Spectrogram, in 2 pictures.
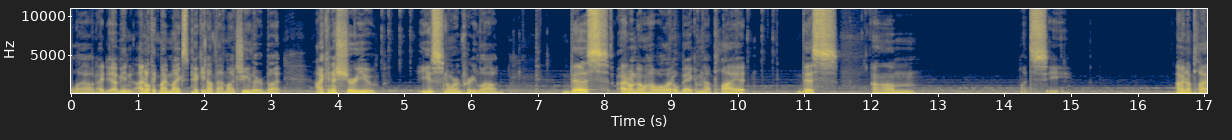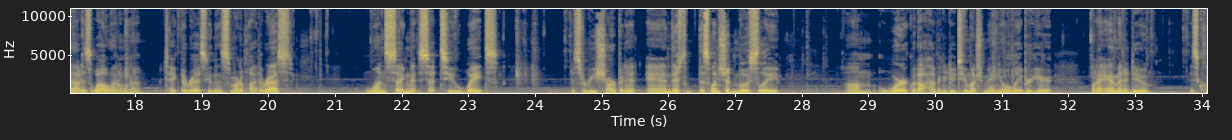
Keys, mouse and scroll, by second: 0.1 middle click, 2.3 click, 2.6 click, 3.2 middle click, 4.7 click, 5.6 middle click, 6.6 middle click, 9.0 click, 10.0 click, 10.4 click, 10.9 middle click, 11.9-14.9 middle drag, 16.7 click, 17.8 q, 20.7 click, 21.5 click, 22.2 click, 23.7 q, 24.9 middle click, 25.7 middle click, 26.5 Tab, 27.1 middle click, 28.0 middle click, 28.8-30.0 middle drag, 30.9 alt+a, 31.2 middle click, 33.1 click.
